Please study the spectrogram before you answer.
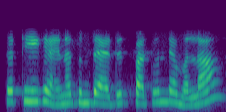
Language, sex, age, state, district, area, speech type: Marathi, female, 18-30, Maharashtra, Thane, rural, conversation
